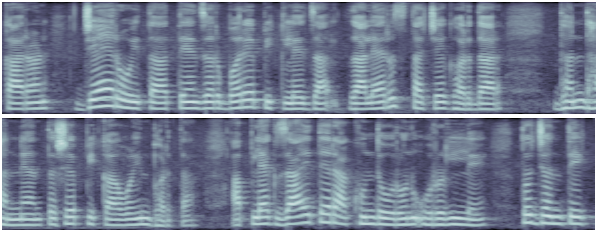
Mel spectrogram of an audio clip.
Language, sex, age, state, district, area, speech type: Goan Konkani, female, 45-60, Goa, Canacona, rural, spontaneous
